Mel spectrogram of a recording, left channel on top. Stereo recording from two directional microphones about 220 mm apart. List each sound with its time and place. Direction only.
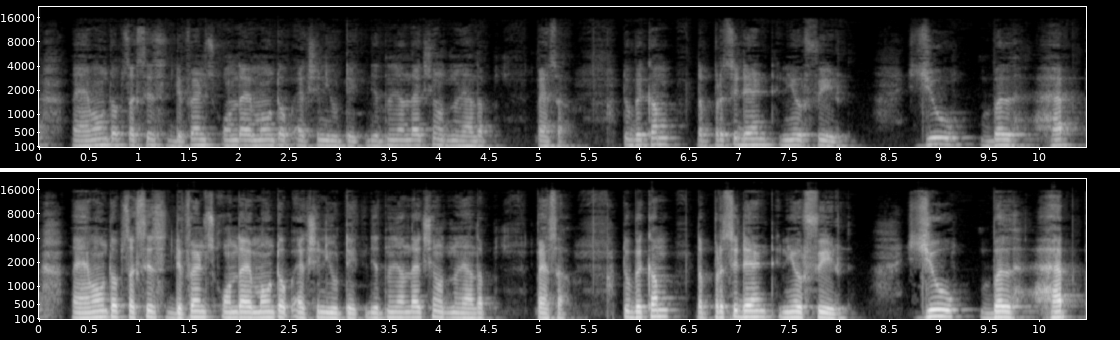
0.0 s speech: 45° right (ahead or behind)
